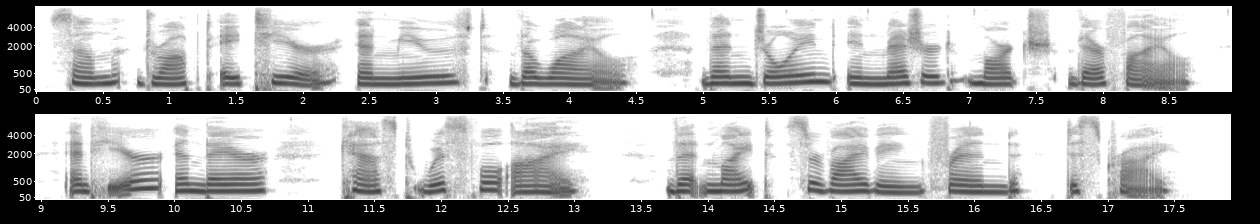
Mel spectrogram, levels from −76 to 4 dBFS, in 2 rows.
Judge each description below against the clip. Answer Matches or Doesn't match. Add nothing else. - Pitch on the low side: Doesn't match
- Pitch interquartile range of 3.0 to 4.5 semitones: Doesn't match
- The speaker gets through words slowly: Matches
